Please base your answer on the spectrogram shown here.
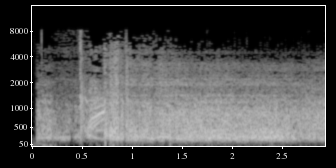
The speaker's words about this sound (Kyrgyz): Бул жарылуу кайсыл бир аскердик машыгуудагы үндөр эмес. Кадамжай район аймагындагы Миңчинар айылында ФАБ 100 үлгүсүндөгү 20 авиабомба табылып, адистер зыянсыздандырып жаткан учурунан.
